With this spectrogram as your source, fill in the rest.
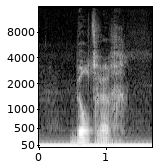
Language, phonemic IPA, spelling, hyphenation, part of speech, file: Dutch, /ˈbʏlt.rʏx/, bultrug, bult‧rug, noun, Nl-bultrug.ogg
- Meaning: 1. a humpback whale (Megaptera novaeangliae) 2. a humpback or arched back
